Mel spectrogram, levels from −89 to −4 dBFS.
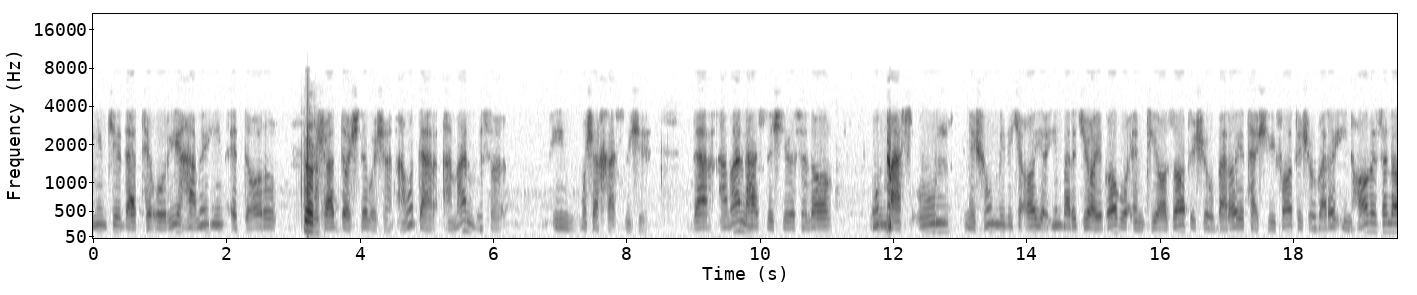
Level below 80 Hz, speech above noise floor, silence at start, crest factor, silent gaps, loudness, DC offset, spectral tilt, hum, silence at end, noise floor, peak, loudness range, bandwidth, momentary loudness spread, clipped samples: -80 dBFS; 31 dB; 0 s; 34 dB; none; -36 LUFS; under 0.1%; -3 dB/octave; none; 0 s; -68 dBFS; -4 dBFS; 7 LU; 8.2 kHz; 15 LU; under 0.1%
